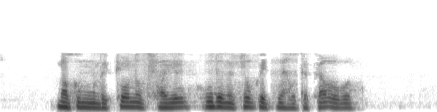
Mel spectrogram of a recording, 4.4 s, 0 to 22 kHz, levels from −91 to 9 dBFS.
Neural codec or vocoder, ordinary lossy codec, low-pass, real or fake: codec, 32 kHz, 1.9 kbps, SNAC; AAC, 16 kbps; 3.6 kHz; fake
